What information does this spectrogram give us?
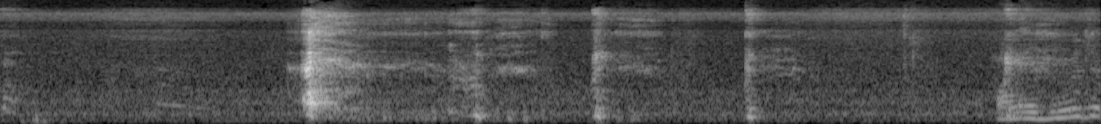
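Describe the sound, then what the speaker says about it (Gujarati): A person gives a few sharp, separate coughs and a throat clear spaced a second or so apart in a quiet room, then starts talking. "નહીં, ઉધરસ જરાક છે."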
